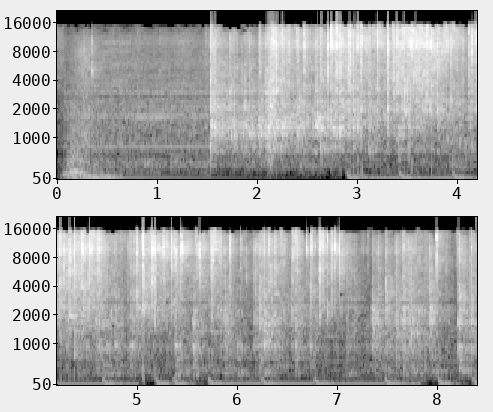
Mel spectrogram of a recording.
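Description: A deep falling boom at the start, then from about a second and a half in a twin-shaft shredder crunches a plastic toy car, with dense rapid cracking and snapping of plastic over a low steady hum.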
